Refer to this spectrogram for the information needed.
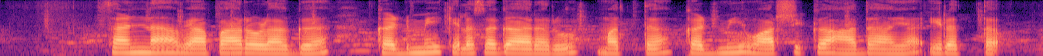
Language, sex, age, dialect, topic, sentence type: Kannada, female, 31-35, Dharwad Kannada, banking, statement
